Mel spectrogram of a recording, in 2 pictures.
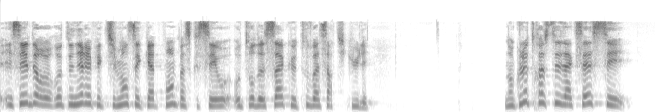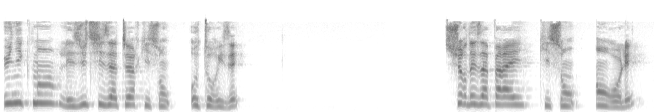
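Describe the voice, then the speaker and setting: A woman with a French accent leads a live workshop in a conference room, her voice sitting a little high. She talks in a friendly, joking way, full of fillers and restarts. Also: darkish tone. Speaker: presenter leading a hands-on workshop.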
